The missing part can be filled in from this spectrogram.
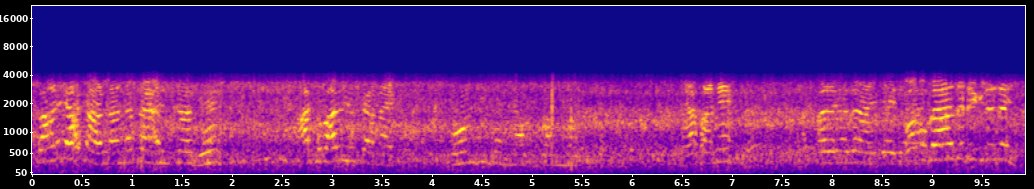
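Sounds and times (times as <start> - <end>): water gushing into a tank: 0.0 - 9.9.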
